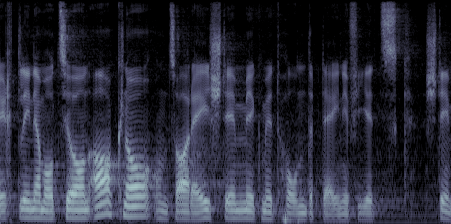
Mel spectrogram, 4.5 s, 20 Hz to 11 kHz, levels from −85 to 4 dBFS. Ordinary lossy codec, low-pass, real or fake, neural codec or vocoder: none; none; real; none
